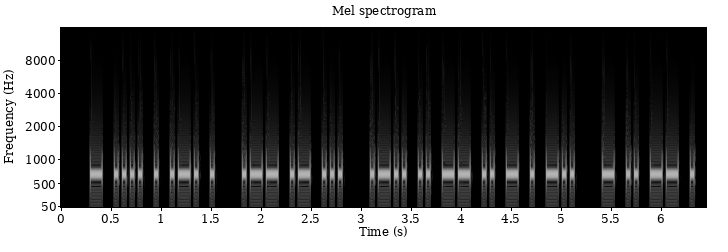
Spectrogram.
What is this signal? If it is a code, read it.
Morse code, heard as a keyed tone, about 32 wpm, 700 Hz. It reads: THERE WAS LIMITED TIME
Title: Sentences from Top 1000 Words - Review Part 6 - 30wpm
